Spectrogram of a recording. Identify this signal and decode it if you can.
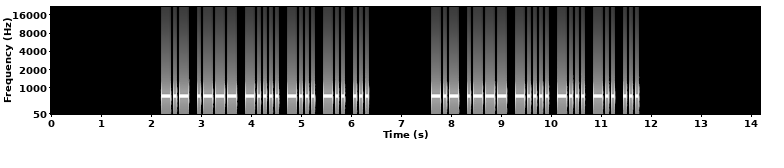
Morse code, heard as a keyed tone, about 20 wpm, 700 Hz. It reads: KJ6BDS KJ6BDS
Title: USA Call Signs - 6 Characters - Repeated 2x - 20wpm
